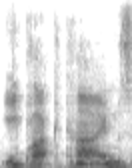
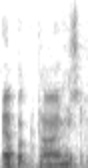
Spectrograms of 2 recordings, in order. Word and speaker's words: Epoch Times: from the epic times uh epoch times if you um if you that was the original uh pronunciation of it but everybody now says epic times and and i follow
